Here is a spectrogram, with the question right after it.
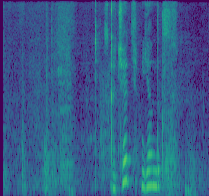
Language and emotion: Russian, neutral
